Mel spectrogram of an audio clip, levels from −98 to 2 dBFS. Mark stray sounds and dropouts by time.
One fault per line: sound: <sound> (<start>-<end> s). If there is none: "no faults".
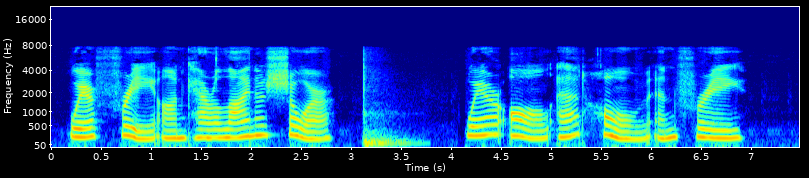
sound: thud (3.1-3.8 s)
